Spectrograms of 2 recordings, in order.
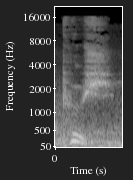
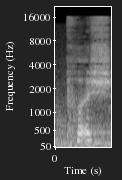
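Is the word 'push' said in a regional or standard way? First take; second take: regional; standard. First: The word push has an unusual regional sound. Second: The word push has its usual standard sound.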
